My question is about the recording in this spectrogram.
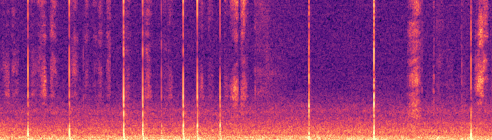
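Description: Stylus writing on a tablet: irregular light taps and scratches of the pen tip on the surface as a word is handwritten.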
